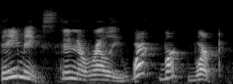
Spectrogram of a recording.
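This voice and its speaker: Her put-on character voice sits high, and the woman swings her pitch very widely. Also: moderate pace. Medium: read story.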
